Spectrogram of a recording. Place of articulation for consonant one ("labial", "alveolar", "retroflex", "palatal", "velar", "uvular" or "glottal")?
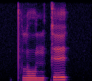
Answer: labial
